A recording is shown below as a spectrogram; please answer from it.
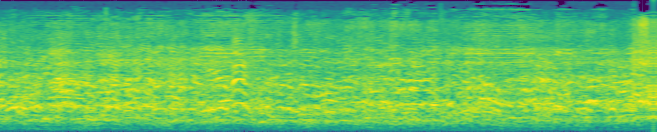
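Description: A crowd of many voices shouting and clamouring over one another during a brawl between two factions at a political meeting.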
